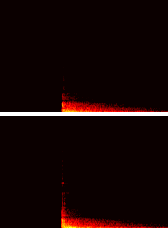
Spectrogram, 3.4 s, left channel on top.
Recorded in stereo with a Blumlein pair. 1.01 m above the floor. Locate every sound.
1.2 s a thud: 50° right, 1.3 m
